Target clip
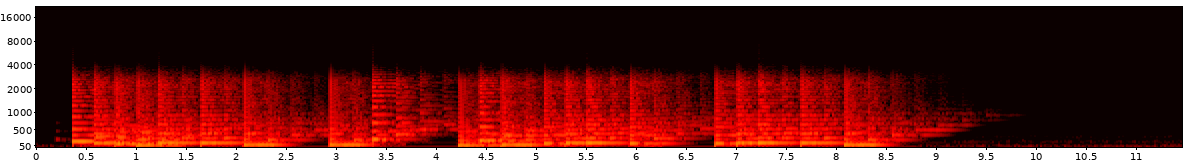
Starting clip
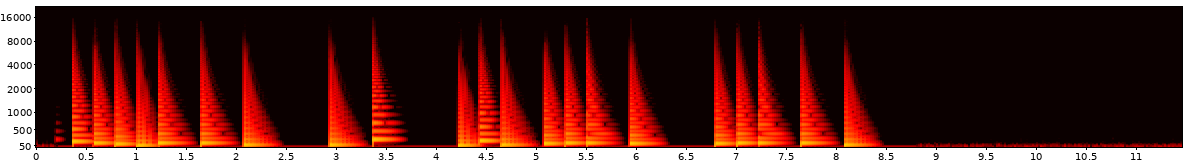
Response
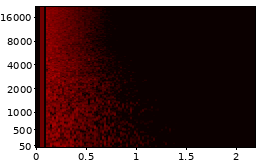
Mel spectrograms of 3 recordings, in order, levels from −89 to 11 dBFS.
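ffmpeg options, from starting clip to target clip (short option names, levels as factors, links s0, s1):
-filter_complex "[0:a]highshelf=f=3300:t=q:w=3:g=-11.5,asplit=7[s0][s1][s2][s3][s4][s5][s6];[s1]adelay=235,afreqshift=140,volume=0.355[s7];[s2]adelay=470,afreqshift=280,volume=0.174[s8];[s3]adelay=705,afreqshift=420,volume=0.0851[s9];[s4]adelay=940,afreqshift=560,volume=0.0417[s10];[s5]adelay=1175,afreqshift=700,volume=0.0204[s11];[s6]adelay=1410,afreqshift=840,volume=0.01[s12];[s0][s7][s8][s9][s10][s11][s12]amix=inputs=7:normalize=0[s13];[1:a]atrim=start_sample=2205,afade=t=out:st=0.38:d=0.01,atrim=end_sample=17199[s14];[s13][s14]afir=irnorm=-1:irlink=0,asettb=1/sr,asplit=3[s15][s16][s17];[s15]atrim=end=3.494[s18];[s16]atrim=start=3.49:end=6.01,asetpts=PTS-STARTPTS,afade=t=in:d=0.004:c=qsin,afade=t=out:st=2.516:d=0.004:c=qsin,adynamicequalizer=threshold=0.00158:dfrequency=4300:dqfactor=0.7:tfrequency=4300:tqfactor=0.7:attack=5:release=100:ratio=0.375:range=2:mode=cutabove:tftype=highshelf[s19];[s17]atrim=start=6.006[s20];[s18][s19]acrossfade=d=0.004:c1=hsin:c2=qsin[s21];[s21][s20]acrossfade=d=0.004:c1=qsin:c2=hsin,volume=0.501"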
